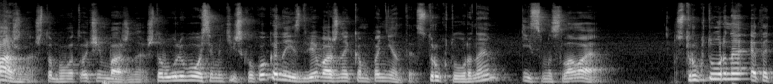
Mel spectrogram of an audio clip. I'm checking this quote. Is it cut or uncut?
uncut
